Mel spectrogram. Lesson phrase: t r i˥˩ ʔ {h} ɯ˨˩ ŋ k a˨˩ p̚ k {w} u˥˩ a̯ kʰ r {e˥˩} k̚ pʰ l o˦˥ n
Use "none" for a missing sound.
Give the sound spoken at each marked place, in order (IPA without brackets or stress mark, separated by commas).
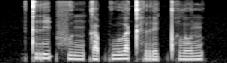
f, w, e˨˩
